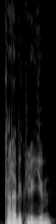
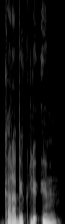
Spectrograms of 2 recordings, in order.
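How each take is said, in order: First: A y sound links the two vowels. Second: The vowels meet with no y sound between. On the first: The speaker calls it right. "the same very helper sound in between" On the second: The speaker calls it wrong. "so that you wouldn't pronounce Karabüklüüm"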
